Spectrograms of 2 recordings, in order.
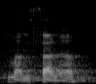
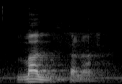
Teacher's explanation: You can hear that the stress, manzana, comes on that second A.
